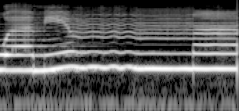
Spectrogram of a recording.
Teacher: ada hukum ghunnah musyaddadah karena ada Meme yang bertasydid maka cara membunyikannya bunyi omnya ini ditahan dulu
